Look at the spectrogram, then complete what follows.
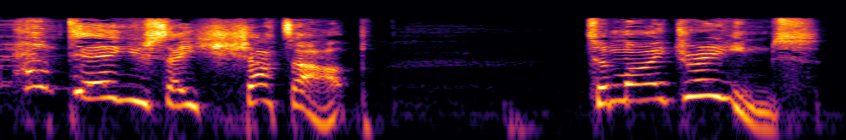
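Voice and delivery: high, slow, wailing mock hurt; host wailing at his co-host in mock hurt; mock wounded outrage. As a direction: ham up being deeply offended.

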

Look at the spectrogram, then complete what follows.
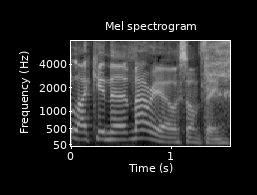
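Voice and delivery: usual speaking voice

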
